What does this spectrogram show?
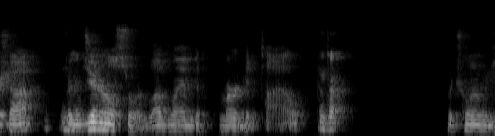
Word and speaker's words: Loveland: Let's go to Merkland. Mercantile. Loveland Mercantile. Okay. I'm misheard that. I heard Merkland. I assumed that was like the general store. You don't pronounce the D.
